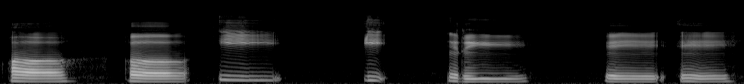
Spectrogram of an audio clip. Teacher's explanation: अपने होठों की जो आकृति है वो गोल नहीं हो रही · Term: अवृत्ताकार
